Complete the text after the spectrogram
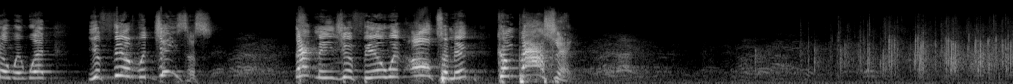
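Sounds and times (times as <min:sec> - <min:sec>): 
speech: 0:00.0 - 0:02.4, 0:03.0 - 0:05.8
scattered audience clapping: 0:07.4 - 0:10.1.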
